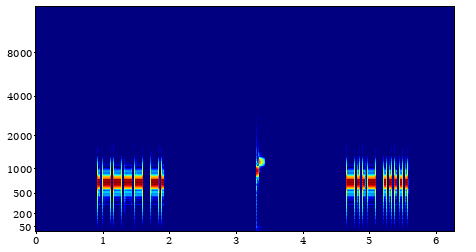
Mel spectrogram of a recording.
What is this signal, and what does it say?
Morse code, heard as a keyed tone, about 30 wpm, 700 Hz. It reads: 1 N X 5
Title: Single-Letter Single-Number 30wpm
